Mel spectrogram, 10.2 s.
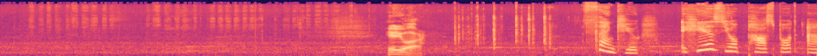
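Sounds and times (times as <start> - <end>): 
pen scratching on paper filling in a hotel registration card: 0.4 - 4.1
speech: 4.8 - 5.4, 7.6 - 10.1.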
